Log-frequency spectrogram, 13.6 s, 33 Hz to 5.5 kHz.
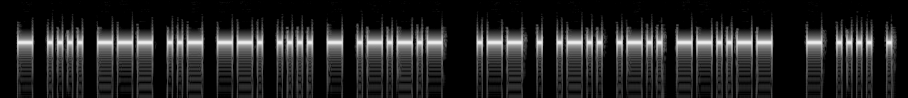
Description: Morse code, heard as a keyed tone, about 16 wpm, 600 Hz. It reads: THOUGHT. WELL, THE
